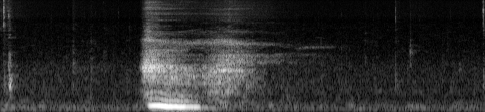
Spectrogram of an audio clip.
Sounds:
Sigh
